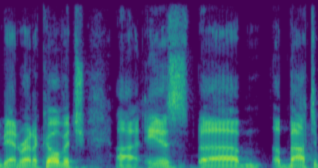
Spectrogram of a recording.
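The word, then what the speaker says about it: Radakovich: way before we get to that uh dan radekovich is how you say his name dan radokovich uh is um about to be officially on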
